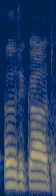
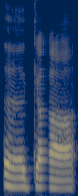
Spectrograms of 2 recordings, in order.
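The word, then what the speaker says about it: Ødegaard: Odegaard or Urgar, if you want to call him by his actual pronunciation and be a let it down.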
